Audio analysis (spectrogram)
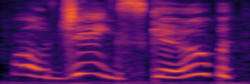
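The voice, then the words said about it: Shaggy impression. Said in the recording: “do your Shaggy impression ... Shaggy.”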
